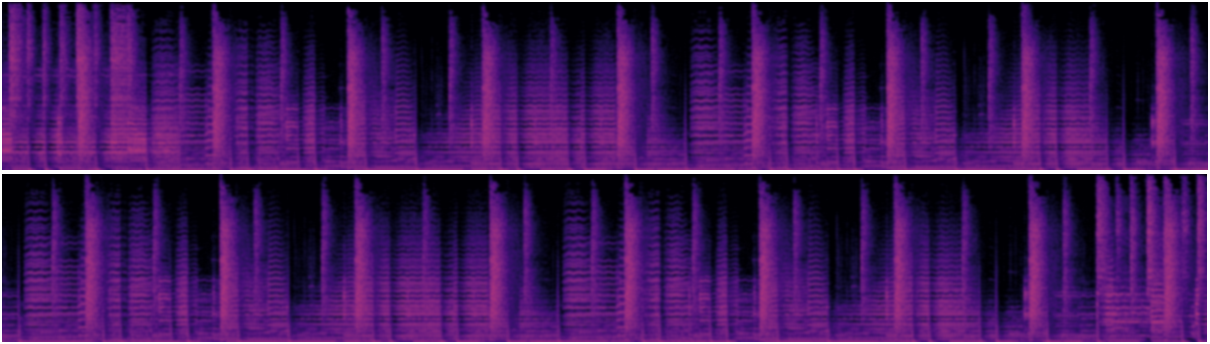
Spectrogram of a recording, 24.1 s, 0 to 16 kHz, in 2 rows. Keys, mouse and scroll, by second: 1.4 click, 1.7 alt+scroll up 1, 2.4 scroll down 1, 3.1 alt+scroll up 1, 4.3-4.6 alt+scroll down 1, 5.0-5.5 alt+scroll up 2, 5.5-6.0 alt+scroll down 1, 6.4 alt+scroll up 1, 6.8 ctrl+s, 8.6 right click, 8.9 click, 14.7 ctrl+z, 15.8 ctrl+z, 17.2 click, 17.5 scroll up 1, 18.0-18.3 scroll down 2, 18.3 Delete.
